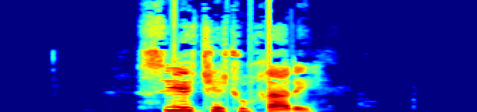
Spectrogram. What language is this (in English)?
Svan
